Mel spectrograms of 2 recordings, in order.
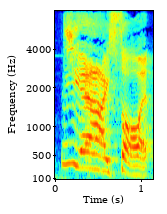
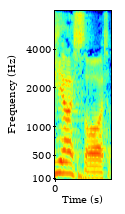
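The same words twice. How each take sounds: First: High, slow, drawn-out admission; grudging mom. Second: Said in the usual way. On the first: Retold or imitated. Mom admitting she saw son's commercial, slow grudging high voice. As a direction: concede it grudgingly as the mother. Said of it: "Like, she has to give up". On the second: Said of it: "She's like".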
